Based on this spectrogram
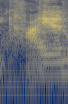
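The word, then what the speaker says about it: Kyan: And then the end papers in the back I think are going to be Cayenne, which is spelled like Ryan with a K instead of an R.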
